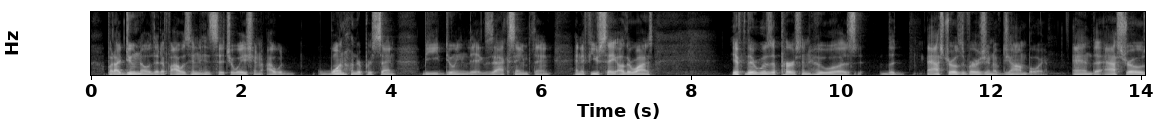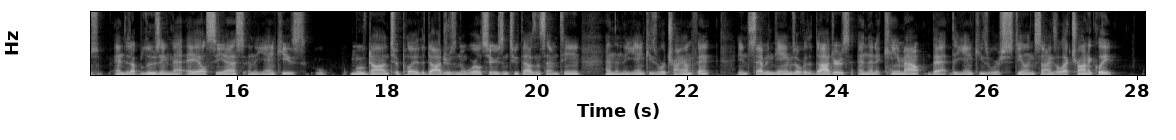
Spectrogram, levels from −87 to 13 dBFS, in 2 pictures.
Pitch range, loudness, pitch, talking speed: 90-110 Hz, -21 LUFS, 100 Hz, 180 wpm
